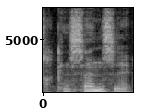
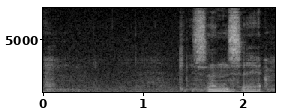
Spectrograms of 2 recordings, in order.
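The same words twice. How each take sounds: First: Said in the usual way. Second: Whispered very slowly, like a seer; slow eerie whisper. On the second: Shown as a demonstration. To his viewers, a slow mysterious whisper.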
